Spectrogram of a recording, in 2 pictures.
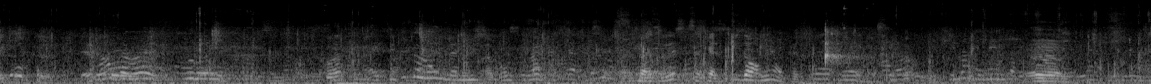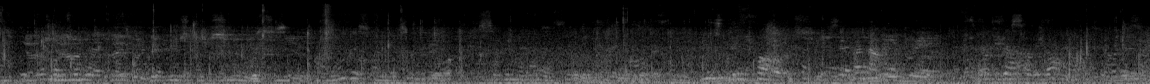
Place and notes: Carrer de la Plaça, Portbou, Girona, Spagna - Port Bou October 2019: le Maître et les Disciples
Port Bou, Thursday October 3rd, 11:51 a.m. A group of artists, architects, philosophers, musicians, students staying and walking in dialogue on the stairs of Carre de la Plaça.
